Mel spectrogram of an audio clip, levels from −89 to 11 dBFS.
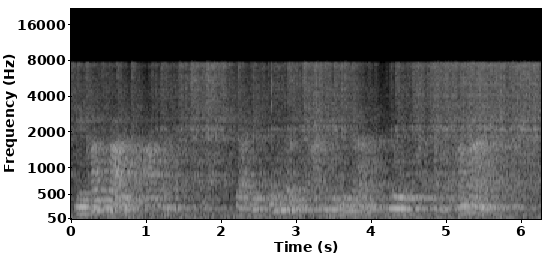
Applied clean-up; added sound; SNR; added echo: none; Rattle; 6 dB; reverberation time 2.2 s.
